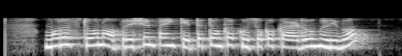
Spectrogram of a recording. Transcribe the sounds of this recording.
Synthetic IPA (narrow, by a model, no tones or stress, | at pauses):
moɾɔsʈonɔpɾesɔnpaĩket̪eʈɔŋkakɾusɔkɔkaɾɖɾumiɭibɔ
